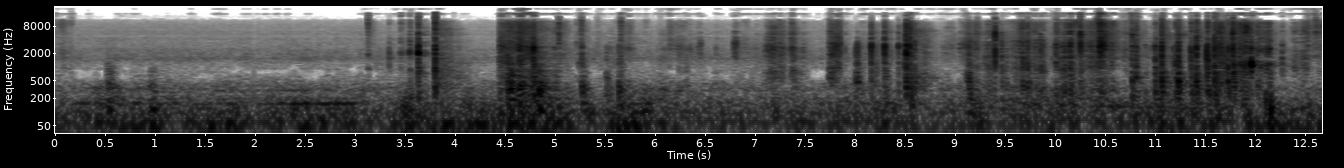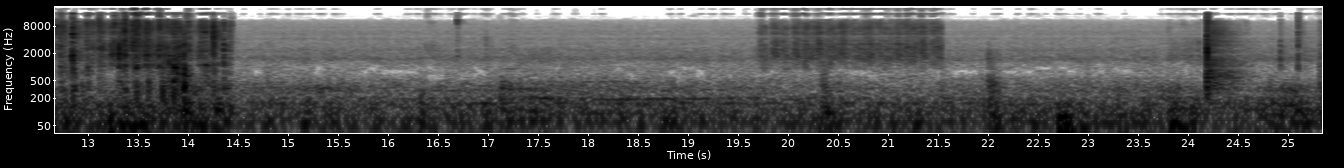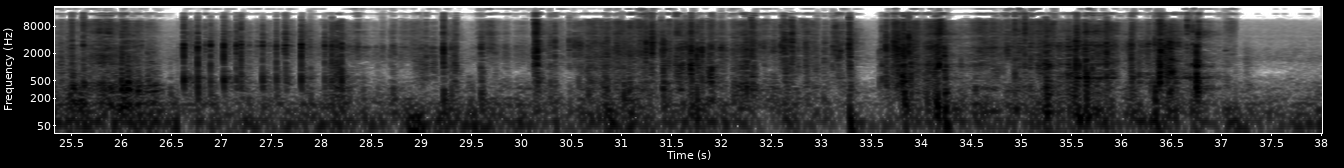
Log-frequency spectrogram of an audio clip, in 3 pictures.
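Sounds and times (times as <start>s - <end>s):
packaging crinkling and tearing: 4.4s - 14.5s, 25.3s - 37.2s.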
